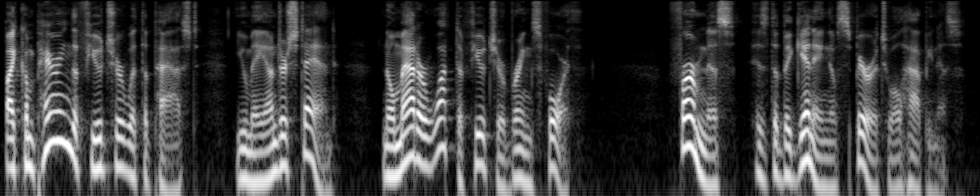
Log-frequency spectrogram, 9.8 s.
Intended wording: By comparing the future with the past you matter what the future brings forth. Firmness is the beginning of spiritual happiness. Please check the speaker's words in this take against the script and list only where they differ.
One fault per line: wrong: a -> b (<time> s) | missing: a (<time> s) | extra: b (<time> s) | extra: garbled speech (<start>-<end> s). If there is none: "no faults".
extra: may understand no (2.5 s)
